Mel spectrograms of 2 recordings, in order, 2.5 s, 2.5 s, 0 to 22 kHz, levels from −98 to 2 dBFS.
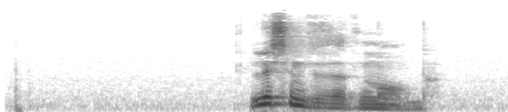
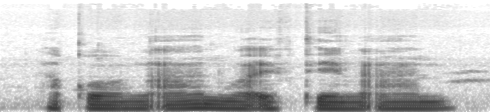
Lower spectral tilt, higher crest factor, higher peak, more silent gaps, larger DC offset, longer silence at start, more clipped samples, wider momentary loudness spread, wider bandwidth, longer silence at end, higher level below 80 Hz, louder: second, -5 dB/octave vs -9.5 dB/octave; about the same, 20 dB vs 16 dB; second, -16 dBFS vs -10 dBFS; neither; neither; first, 1.25 s vs 0.25 s; neither; first, 13 LU vs 4 LU; first, 14 kHz vs 6.8 kHz; first, 0.4 s vs 0.2 s; second, -66 dBFS vs -42 dBFS; second, -32 LUFS vs -26 LUFS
